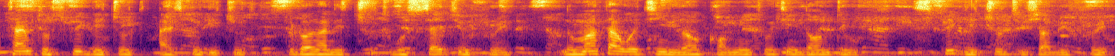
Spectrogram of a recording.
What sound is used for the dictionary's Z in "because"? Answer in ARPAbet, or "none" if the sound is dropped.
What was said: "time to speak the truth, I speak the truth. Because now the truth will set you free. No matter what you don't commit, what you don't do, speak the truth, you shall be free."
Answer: S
